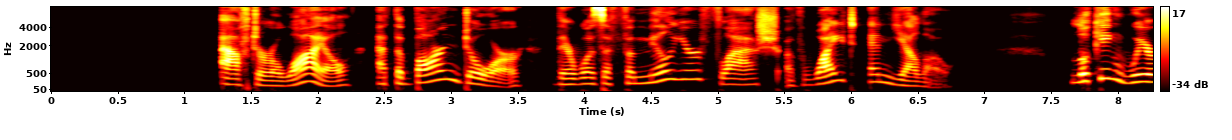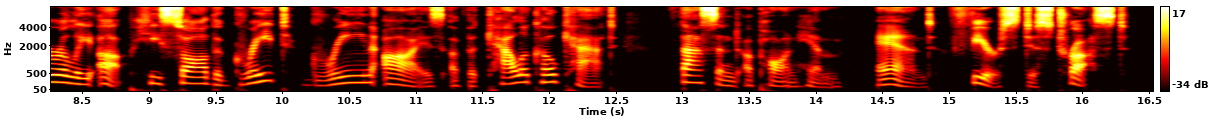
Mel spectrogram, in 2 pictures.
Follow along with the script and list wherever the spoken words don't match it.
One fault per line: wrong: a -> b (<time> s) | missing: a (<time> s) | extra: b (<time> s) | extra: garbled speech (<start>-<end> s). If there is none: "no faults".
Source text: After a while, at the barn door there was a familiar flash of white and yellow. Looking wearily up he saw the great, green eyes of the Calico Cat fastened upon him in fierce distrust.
wrong: in -> and (14.5 s)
